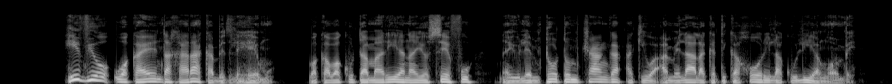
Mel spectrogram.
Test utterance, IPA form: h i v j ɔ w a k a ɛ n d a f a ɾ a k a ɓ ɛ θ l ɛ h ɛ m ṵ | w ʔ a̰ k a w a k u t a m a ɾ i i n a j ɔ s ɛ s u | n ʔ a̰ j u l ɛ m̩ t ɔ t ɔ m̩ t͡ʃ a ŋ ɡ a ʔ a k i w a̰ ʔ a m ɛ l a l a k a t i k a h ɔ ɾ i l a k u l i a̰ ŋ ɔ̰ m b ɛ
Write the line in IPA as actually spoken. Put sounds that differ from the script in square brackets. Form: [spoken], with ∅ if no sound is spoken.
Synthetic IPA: h i v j ɔ w a k a ɛ n d a [h] a ɾ a k a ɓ ɛ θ l ɛ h ɛ m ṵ | w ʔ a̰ k a w a k u t a m a ɾ i [a] n a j ɔ s ɛ [f] u | n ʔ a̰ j u l ɛ m̩ t ɔ t ɔ m̩ t͡ʃ a ŋ ɡ a ʔ a k i w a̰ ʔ a m ɛ l a l a k a t i k a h ɔ ɾ i l a k u l i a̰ ŋ ɔ̰ m b ɛ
